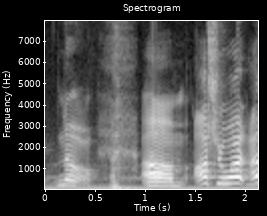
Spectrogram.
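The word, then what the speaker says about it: Oshawott: water water washingtonia what is it called ashat aswat I said it right there you go it's aswat Tepig and then Snivy to me it was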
